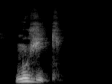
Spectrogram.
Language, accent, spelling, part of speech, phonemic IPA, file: French, France, moujik, noun, /mu.ʒik/, LL-Q150 (fra)-moujik.wav
- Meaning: mujik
